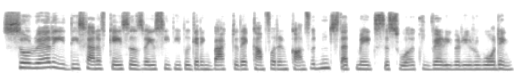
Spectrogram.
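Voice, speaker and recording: A woman homeopath calmly describing cases from her practice in a measured, professional way. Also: fairly low pitch, dry recording.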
